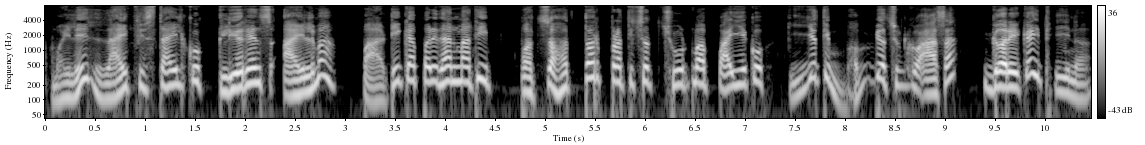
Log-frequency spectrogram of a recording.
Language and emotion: Nepali, surprised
